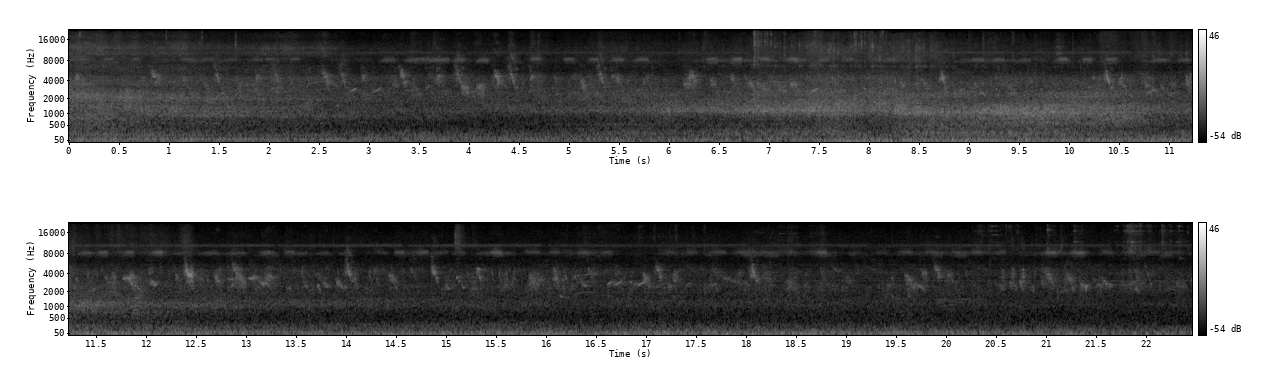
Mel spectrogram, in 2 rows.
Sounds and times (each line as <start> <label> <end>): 0.0 Traffic Sound 22.4
10.2 Birds 22.4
